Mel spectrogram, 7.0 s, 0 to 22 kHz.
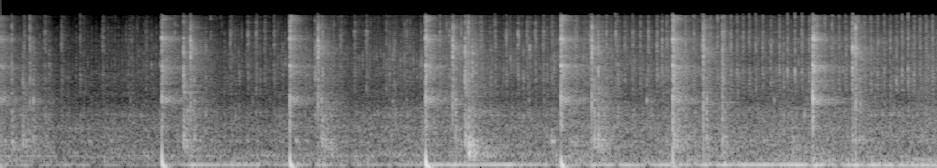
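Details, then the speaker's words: Bicycle rear derailleur after adjustment (eased slightly for hesitant 7-to-8 downshift): crisp single clicks about once a second as the chain steps up the cassette, clean shifts with no grinding; shifting properly. "gördüğünüz gibi sağlıklı bir şekilde viteslerim değişiyor."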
